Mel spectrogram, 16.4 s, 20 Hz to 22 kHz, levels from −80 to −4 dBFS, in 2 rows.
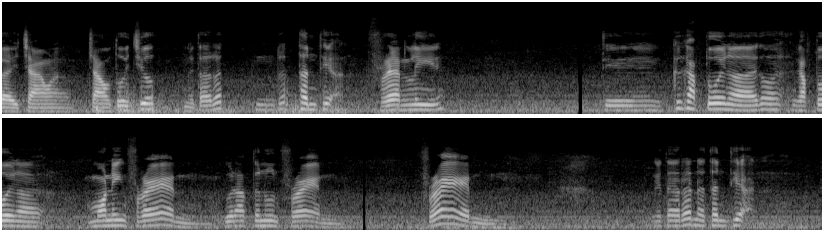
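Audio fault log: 5.77–5.81 s and 11.81–11.85 s, gap at a join of encoded pieces: silences of about 45 ms and 34 ms open in otherwise continuous sound, roughly 6 s apart, where separately encoded segments were butted together with their start-up delay and last-frame padding left untrimmed. Unlike a dropout, nothing is missing, because the sound resumes exactly where it stopped. The edges are smeared by the codec, and the fixed spacing matches the segment length.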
